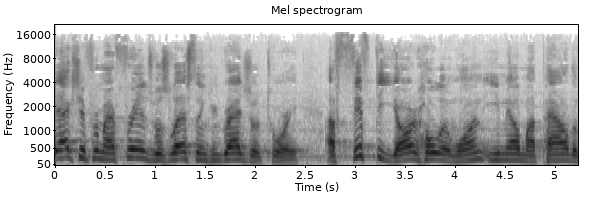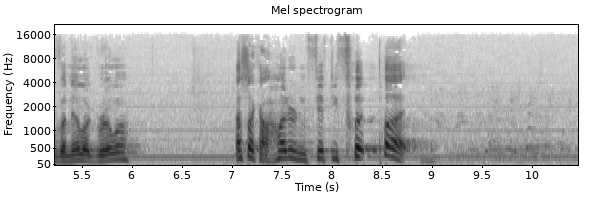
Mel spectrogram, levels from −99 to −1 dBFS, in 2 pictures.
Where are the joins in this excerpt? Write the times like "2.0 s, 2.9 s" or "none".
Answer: none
